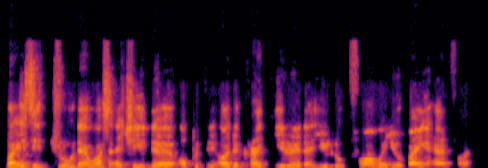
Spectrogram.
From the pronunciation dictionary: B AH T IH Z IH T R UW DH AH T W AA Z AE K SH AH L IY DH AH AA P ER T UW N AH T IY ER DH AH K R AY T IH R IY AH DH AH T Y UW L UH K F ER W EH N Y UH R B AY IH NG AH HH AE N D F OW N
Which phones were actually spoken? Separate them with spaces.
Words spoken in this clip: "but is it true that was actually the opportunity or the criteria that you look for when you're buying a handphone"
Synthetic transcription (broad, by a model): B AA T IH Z IH T R UW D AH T W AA S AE K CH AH L IY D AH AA P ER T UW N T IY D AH K R AY T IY R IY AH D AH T Y UW L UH K F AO W EH N Y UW W B AY IH NG AH HH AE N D F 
